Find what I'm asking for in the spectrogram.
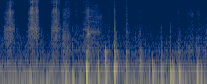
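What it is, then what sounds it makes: Silicone cat night light. Fingertips and nails tap and scratch the surface of a small, soft, hollow silicone cat-shaped night light with a lamp inside, held in both hands close to the mic. Soft, bright scratching swishes come first, then about six dull, low, muffled taps that stop almost instantly, over a quiet background.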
